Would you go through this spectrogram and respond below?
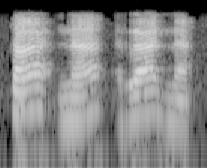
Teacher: ந என்பதை முதல் எழுத்து தாவுக்கு அப்புறம் இருக்கிற நாம வந்து நுனி நாக்குல உச்சரிக்கணும் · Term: தன்னகரம்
